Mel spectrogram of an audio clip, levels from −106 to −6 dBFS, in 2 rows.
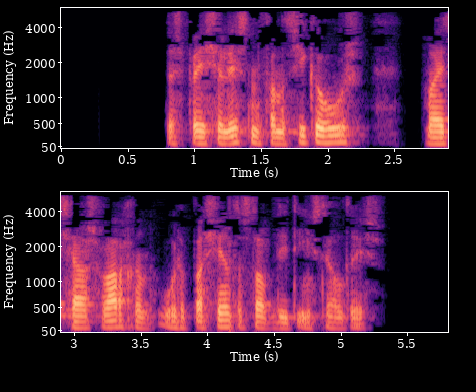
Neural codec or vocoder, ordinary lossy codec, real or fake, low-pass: none; MP3, 24 kbps; real; 5.4 kHz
